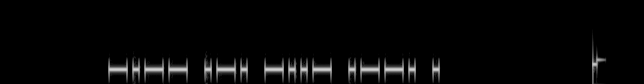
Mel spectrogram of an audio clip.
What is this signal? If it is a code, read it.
Morse code, heard as a keyed tone, about 20 wpm, 700 Hz. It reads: YRXPE
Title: Code Groups - 5 Letters - 20wpm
